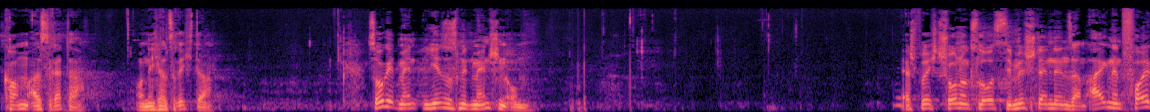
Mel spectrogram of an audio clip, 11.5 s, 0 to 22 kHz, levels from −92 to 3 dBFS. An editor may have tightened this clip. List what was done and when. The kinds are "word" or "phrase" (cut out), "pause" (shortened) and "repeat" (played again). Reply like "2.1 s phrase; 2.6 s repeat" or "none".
none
